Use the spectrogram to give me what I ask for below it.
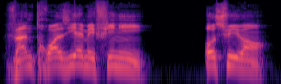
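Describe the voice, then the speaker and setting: A man voicing an angry, suspicious male prison camp cook who shouts at the prisoners. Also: a little high, animated, brisk, no room sound, clean studio sound, pitched above the performer's own voice. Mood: bellowing, suspicious.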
